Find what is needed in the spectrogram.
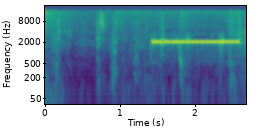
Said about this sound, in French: Ça, en fait, c'est euh, vraiment le modem en Pennsylvanie qui se met à enlever l'écho, le, son suppresseur d'écho. Je ne sais pas pourquoi il fait ça. Et puis, il va enlever, il va canceller le PSTN.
